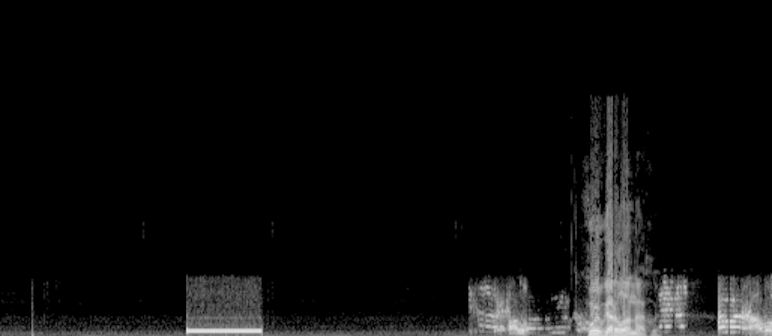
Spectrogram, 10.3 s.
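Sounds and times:
telephone tone beep: 0:02.5 - 0:03.5
speech: 0:06.8 - 0:07.2, 0:07.8 - 0:08.8.

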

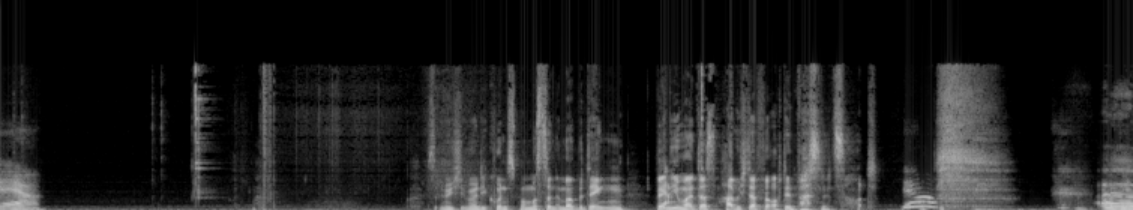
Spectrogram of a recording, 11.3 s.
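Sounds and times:
speech: 0:00.0 - 0:00.5, 0:04.3 - 0:10.0, 0:10.6 - 0:11.3
low steady hum: 0:00.0 - 0:11.3
lighter flame flare: 0:02.4 - 0:04.7.

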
